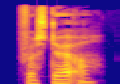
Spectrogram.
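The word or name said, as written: FORSTØRREDES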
